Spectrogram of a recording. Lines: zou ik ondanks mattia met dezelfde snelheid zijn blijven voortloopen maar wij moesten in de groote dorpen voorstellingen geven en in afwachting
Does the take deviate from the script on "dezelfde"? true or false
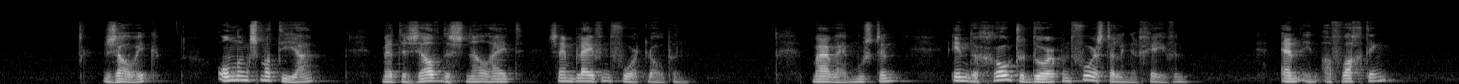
false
